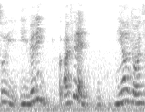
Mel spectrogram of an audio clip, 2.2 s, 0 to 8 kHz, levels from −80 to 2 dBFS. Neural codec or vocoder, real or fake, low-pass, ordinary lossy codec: none; real; 7.2 kHz; MP3, 32 kbps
